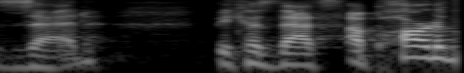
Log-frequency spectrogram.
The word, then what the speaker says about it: Z: for linguistic reasons that it's written as Z but Americans are forced to pronounce it Zed because that's a part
